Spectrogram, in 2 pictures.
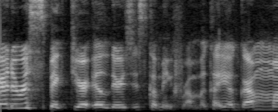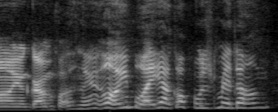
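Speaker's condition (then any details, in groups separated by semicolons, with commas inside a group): No condition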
